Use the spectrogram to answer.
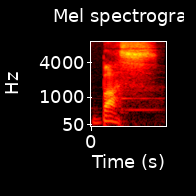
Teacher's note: In both kana, the u is usually very silent.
